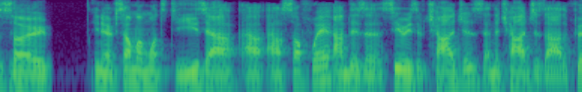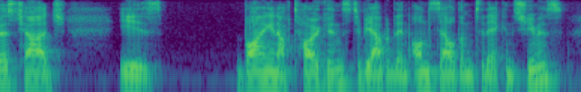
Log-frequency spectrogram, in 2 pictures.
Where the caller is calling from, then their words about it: Perth, Western Australia, Australia; I'm calling you from Perth in Western Australia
